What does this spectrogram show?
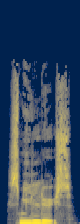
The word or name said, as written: smilløs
